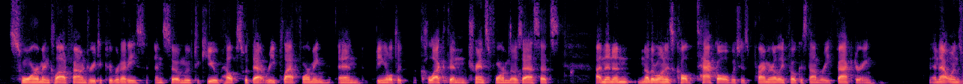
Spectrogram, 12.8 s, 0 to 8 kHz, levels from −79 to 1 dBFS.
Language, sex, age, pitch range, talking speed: English, male, 30-49, 90-105 Hz, 190 wpm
